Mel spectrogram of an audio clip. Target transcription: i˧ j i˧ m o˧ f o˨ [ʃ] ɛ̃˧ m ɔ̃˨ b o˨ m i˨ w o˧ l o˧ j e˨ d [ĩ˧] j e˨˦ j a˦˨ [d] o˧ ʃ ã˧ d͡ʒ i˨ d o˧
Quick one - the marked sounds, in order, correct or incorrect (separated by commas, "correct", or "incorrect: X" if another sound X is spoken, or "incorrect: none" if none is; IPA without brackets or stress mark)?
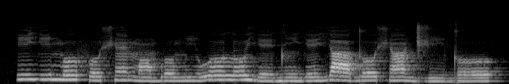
correct, incorrect: ĩ˨, correct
